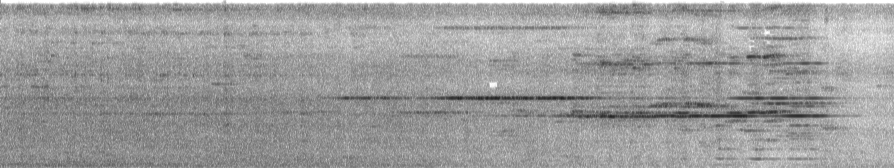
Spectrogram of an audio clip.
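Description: Passenger train coaches rolling slowly alongside the platform and braking to a stop, with a steady rumble and high, wavering wheel-and-brake squeal over the last few seconds. The rolling noise drops away suddenly about six seconds in as the train halts.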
